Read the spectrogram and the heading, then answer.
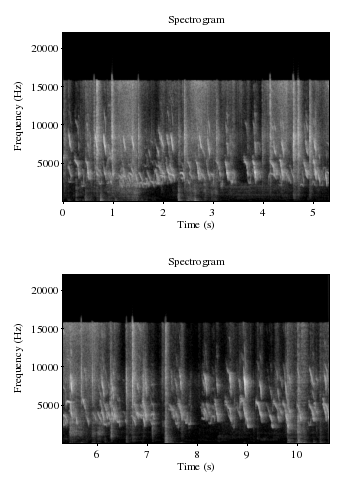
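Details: Silkie chicks peeping together in a busy chorus of high, short, downslurred cheeps, overlapping rapidly, with a few broadband rustling or thumping bursts from handling or movement.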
